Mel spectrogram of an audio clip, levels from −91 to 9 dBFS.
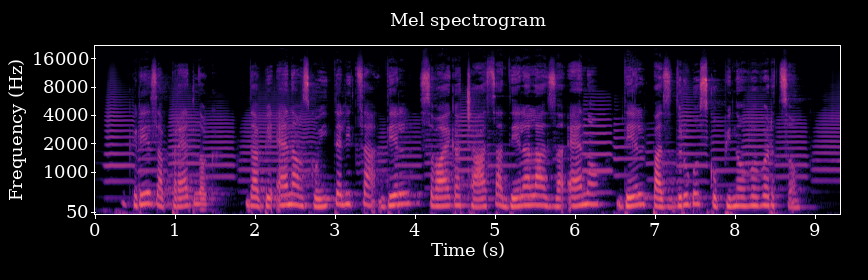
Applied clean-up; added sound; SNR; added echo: classical method log-MMSE.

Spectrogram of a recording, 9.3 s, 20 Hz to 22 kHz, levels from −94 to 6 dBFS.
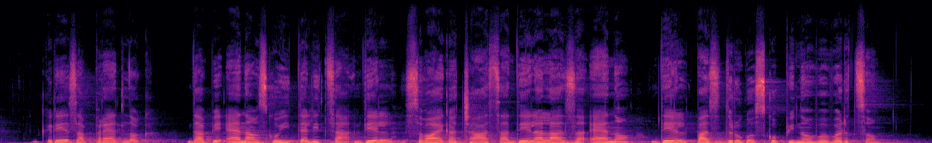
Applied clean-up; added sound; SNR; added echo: none; none; none; none.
